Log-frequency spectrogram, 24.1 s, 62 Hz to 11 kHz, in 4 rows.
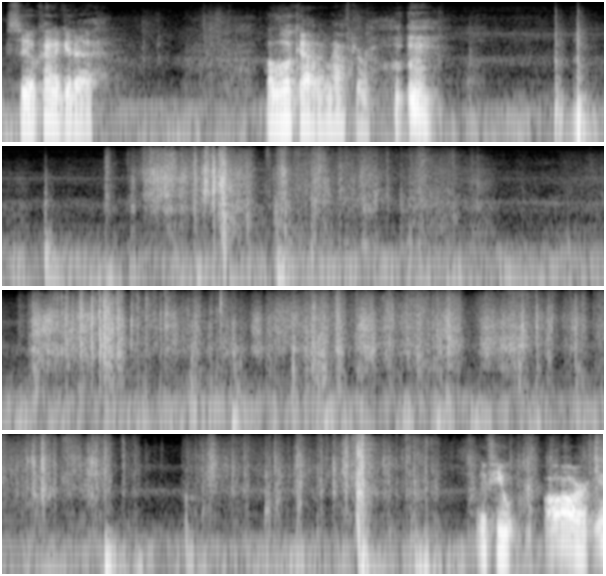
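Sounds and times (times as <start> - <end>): packaging wrap crinkling: 7.1 - 10.1, 12.2 - 24.0.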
